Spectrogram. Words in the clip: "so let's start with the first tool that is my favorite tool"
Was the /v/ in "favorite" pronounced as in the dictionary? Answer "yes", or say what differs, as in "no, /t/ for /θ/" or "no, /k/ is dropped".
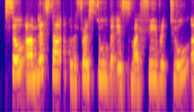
yes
